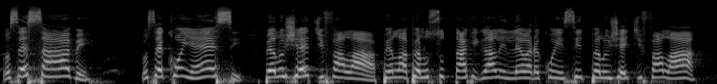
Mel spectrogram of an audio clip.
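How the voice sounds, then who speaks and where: A woman from Brazil preaching a sermon with emphasis, asking the congregation rhetorical questions and dropping her voice low and slow to act out quoted lines. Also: a bit bright.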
